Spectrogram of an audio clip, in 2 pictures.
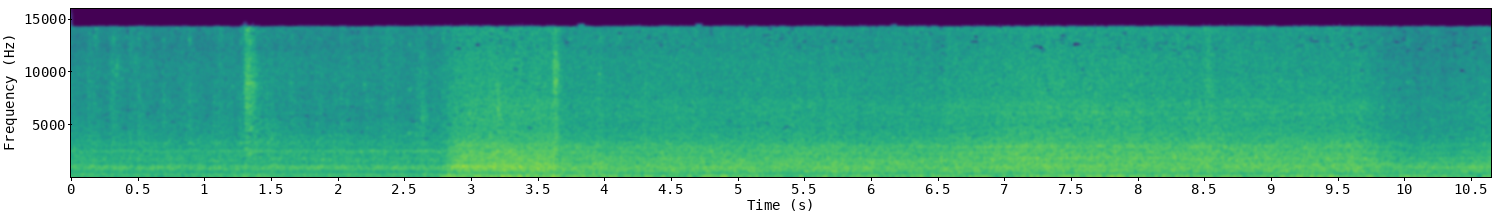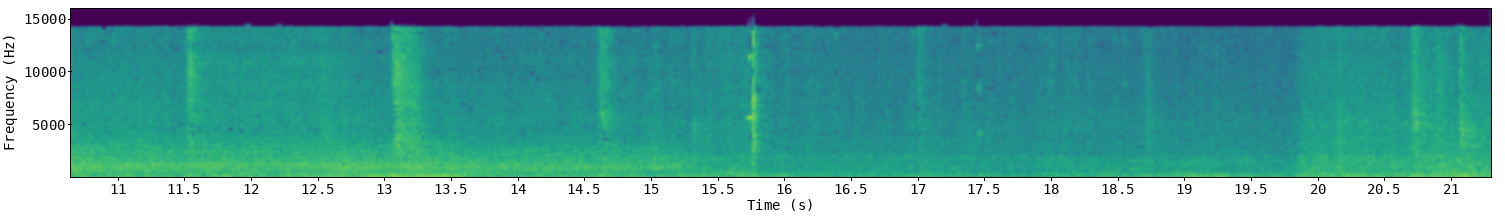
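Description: A bottle filling machine hums and whirs.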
